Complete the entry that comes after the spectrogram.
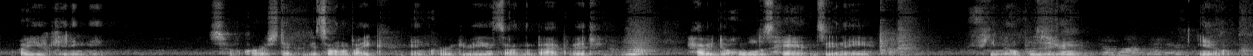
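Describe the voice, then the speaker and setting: The speech is mumbled at a very fast pace, with long, frequent pauses. Noticeable background noise is present. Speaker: amateur fan-fiction storyteller. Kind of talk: improvised storytelling. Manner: mumbling; halting. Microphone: USB mic not working right, poor sound; poor sound quality.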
